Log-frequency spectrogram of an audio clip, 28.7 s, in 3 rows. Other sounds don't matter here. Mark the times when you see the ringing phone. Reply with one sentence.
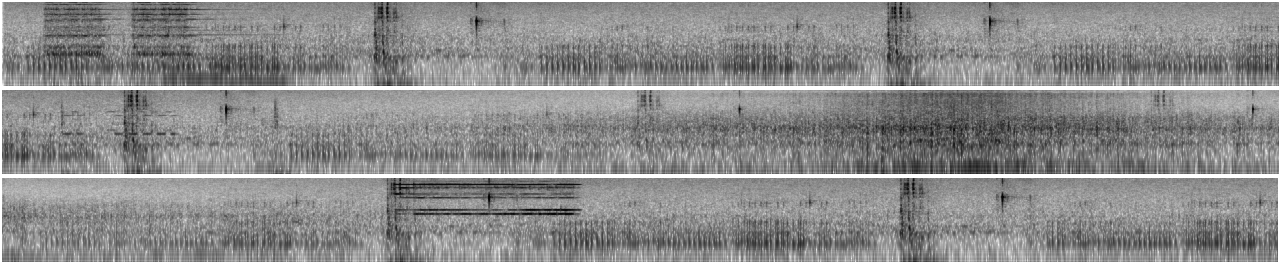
The ringing phone can be heard from 0.3 to 2.2 s, from 10.0 to 11.8 s and from 22.1 to 23.5 s.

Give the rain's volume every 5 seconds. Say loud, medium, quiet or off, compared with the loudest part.
quiet, quiet, medium, loud, quiet, quiet.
